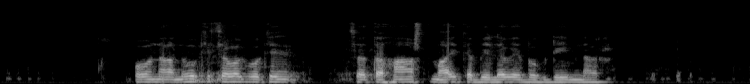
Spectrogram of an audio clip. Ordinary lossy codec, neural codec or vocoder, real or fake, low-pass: MP3, 48 kbps; none; real; 7.2 kHz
